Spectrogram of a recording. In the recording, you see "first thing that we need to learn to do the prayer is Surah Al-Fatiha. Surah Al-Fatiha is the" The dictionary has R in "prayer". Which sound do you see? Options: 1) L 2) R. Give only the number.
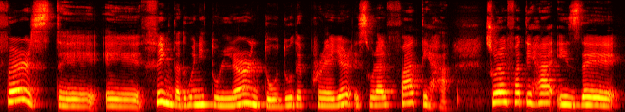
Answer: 2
